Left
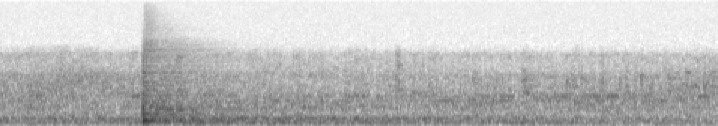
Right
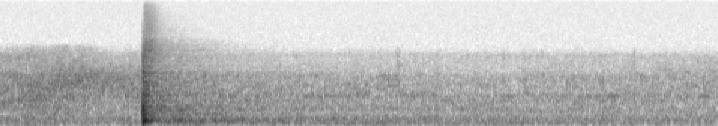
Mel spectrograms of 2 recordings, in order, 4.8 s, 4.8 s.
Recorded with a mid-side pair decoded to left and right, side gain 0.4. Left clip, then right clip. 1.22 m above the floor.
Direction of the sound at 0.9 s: 70° right.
